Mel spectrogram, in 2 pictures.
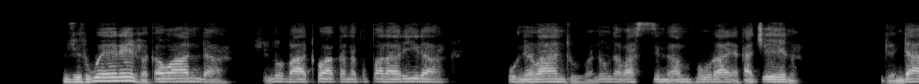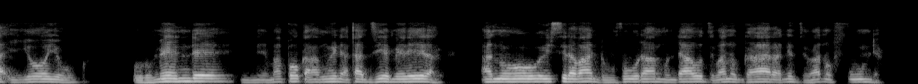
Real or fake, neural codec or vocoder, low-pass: fake; codec, 16 kHz, 4 kbps, FreqCodec, smaller model; 7.2 kHz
